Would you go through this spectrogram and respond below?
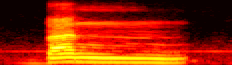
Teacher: It has the same vowel sound, but we add a noon sound at the end of it. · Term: tanween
